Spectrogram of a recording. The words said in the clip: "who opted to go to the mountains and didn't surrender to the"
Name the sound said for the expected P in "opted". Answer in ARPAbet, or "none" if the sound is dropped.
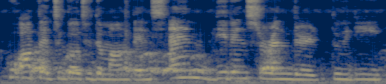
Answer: none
